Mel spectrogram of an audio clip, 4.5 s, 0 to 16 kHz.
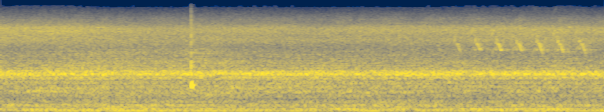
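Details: Constant whining drone of Brood X cicadas, 2004 brood, recorded at close range. A single sharp click sounds early, and a brief series of rapid bird notes appears near the end over the continuous insect hum.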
